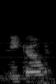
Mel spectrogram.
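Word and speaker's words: Niko: My name's Nico, that's N-I-K-O, and the Bank of Cardiff is spelled C-A-R-D-O-K-S-T-O-R-D-O-K-S, Frank, that's a car and the different, and my address line is 858-779.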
